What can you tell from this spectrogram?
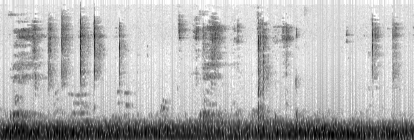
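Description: Light clicks and short scrapes of plastic toy horse figurines' hooves being stepped along concrete paving stones, over a steady low hum.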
